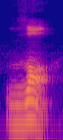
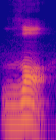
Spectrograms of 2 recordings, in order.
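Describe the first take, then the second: First: The consonant sounds thick and full. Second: The same.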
